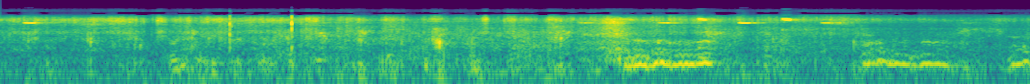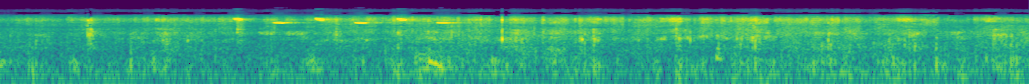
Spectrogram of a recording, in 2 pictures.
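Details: Two dogs, Bizsu the Jack Russell Terrier and Lujza the Mallorcan Bulldog, playing tug-of-war; short low rumbling growls near the middle, the longest two about a second each, over steady scuffling, rustling and bright hiss.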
